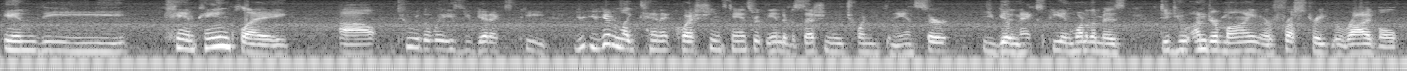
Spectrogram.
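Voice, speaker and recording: A man's voice: fairly high pitch, moderate pace, a little hiss or hum, low-quality recording. A man talking casually as a game master recapping a tabletop roleplaying session, animatedly retelling his own thoughts. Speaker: game master and panelist on a review show.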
